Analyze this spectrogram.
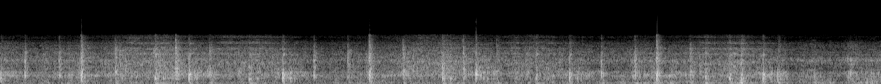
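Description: A freight car rumbles past.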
